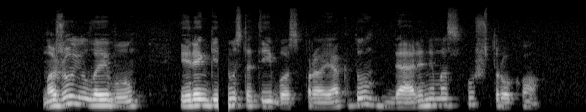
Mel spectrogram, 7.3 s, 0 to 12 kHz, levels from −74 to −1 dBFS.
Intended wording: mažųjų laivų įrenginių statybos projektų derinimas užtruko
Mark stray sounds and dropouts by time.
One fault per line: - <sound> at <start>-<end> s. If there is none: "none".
- dropout at 2.7-2.9 s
